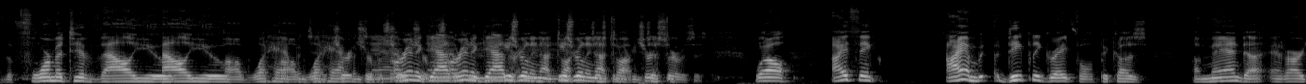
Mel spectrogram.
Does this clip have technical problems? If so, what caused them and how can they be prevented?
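Yes. From 1.63 to 6.77 s the speech carries a doubled audio track. A second, equally loud copy trails about half a second behind, with no room decay. It likely comes from a slower capture path recording the same source. Route each source through one path only.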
